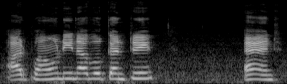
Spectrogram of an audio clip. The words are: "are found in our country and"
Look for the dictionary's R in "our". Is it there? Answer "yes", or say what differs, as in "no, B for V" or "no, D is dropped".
no, L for R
